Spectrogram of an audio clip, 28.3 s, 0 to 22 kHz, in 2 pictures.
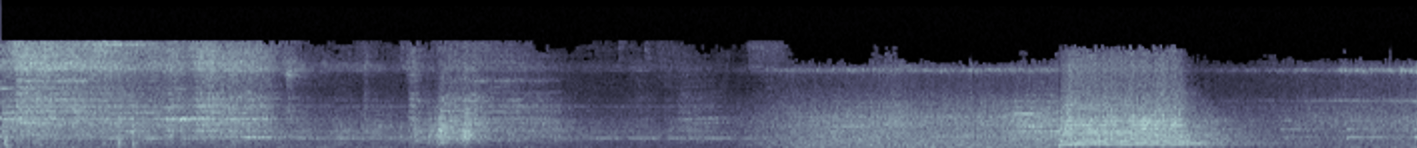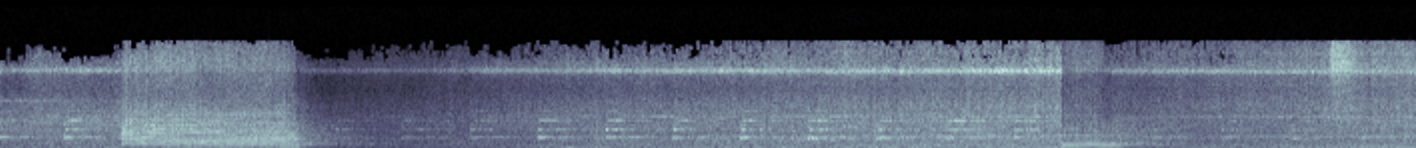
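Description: Freight cars rolling by with thin wheel squeal. From about eight seconds in, the low drone of approaching Norfolk Southern GE C44-9W diesel locomotives, whose multi-chime air horn sounds two long blasts, then a short blast near the end.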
